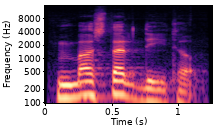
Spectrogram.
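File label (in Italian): "imbastardito", crespinese dialettale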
